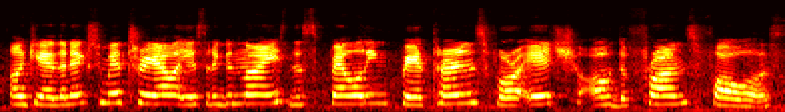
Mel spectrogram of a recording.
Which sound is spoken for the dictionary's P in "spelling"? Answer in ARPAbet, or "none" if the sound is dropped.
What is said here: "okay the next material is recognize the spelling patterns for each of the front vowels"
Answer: P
